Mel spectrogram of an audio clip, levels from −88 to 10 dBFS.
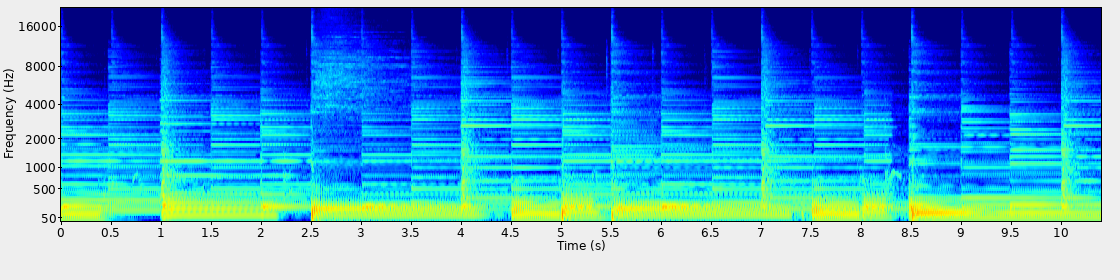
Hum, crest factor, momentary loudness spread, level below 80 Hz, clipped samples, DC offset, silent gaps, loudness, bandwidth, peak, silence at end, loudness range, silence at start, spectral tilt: none; 20 dB; 6 LU; -38 dBFS; under 0.1%; under 0.1%; none; -29 LUFS; 19.5 kHz; -8 dBFS; 0 s; 1 LU; 0 s; -6.5 dB/octave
